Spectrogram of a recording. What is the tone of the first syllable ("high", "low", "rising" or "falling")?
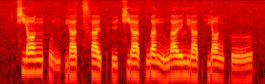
high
